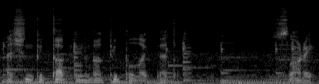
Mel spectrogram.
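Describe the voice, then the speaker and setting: A man voicing a shy, polite bookish teen girl in a let's play, speaking softly and apologetically. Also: deep voice, little pitch movement, fairly quick, music in the background, pitched below the performer's own voice, close to an everyday voice. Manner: soft and apologetic. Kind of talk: let's play character reading.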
